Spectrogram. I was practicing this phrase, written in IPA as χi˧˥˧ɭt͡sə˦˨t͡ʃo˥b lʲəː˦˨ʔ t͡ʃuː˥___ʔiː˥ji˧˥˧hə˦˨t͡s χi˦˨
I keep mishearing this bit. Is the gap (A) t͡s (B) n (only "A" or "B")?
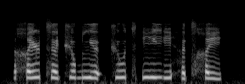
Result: A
